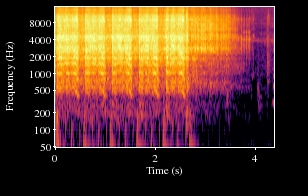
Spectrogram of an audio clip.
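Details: MG TF 160 VVC, rebuilt Rover K-series engine, cranking during compression test (no firing): steady even starter cranking about two beats a second, compression strokes alike; readings about 153–178, cylinder two slightly outside the ideal range but acceptable.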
